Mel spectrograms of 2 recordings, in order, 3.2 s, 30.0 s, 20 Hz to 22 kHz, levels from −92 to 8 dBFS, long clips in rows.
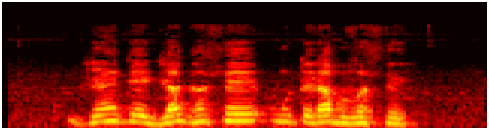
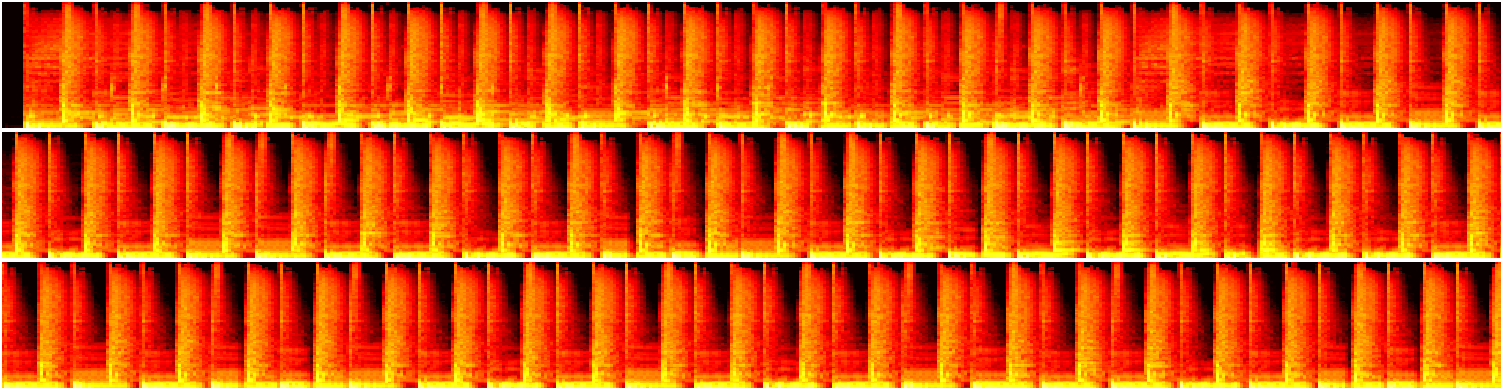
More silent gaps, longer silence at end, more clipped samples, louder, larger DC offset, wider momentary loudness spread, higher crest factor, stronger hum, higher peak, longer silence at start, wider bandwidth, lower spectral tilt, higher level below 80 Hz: neither; first, 0.55 s vs 0 s; neither; second, -25 LUFS vs -15 LUFS; neither; first, 11 LU vs 2 LU; about the same, 18 dB vs 14 dB; neither; second, -8 dBFS vs 0 dBFS; first, 0.45 s vs 0.15 s; second, 11 kHz vs over 20 kHz; first, -8.5 dB/octave vs -4 dB/octave; second, -58 dBFS vs -18 dBFS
